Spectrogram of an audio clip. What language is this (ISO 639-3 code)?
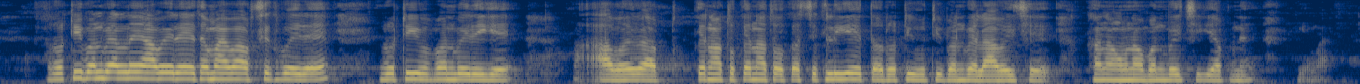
mai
